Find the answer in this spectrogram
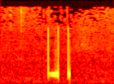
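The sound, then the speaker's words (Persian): Short electronic telephone tones sound as a caller's line is cut off and disconnects: a few brief, clipped, mid-pitched beeps close together, fairly loud against near silence. “بله خب تماسشان قطع شد.”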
